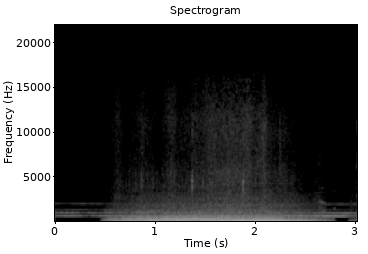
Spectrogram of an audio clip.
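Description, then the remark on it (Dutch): A car engine rumbles as the car is being parked, rising in from quiet and holding a steady low drone for a couple of seconds before cutting off, with no voices present. “een beetje krap geparkeerd, toch?”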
